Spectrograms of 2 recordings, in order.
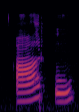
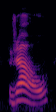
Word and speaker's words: row: in the first one rao that rhymes with cow this means quarrel or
